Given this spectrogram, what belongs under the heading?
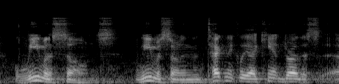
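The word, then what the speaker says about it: limaçon: Limacone, and technically I can't draw this accent mark, but there's a little accent mark on the bottom of the C. Okay, bottom of the C. It's pronounced limacone.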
